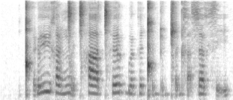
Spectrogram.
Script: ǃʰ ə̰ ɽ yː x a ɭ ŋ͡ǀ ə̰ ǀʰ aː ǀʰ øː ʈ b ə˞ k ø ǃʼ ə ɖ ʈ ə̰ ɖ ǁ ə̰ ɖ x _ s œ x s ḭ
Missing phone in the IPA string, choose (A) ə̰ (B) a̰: B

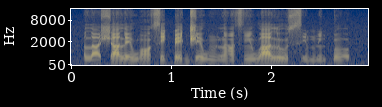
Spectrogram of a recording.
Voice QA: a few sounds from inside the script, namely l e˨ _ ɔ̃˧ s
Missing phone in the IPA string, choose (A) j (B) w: B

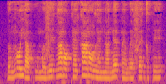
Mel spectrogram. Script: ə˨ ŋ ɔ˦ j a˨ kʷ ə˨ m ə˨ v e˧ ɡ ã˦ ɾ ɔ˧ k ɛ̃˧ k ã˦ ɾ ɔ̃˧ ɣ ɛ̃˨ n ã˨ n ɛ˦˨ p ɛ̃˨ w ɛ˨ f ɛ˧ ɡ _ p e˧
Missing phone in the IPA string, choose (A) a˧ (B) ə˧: B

